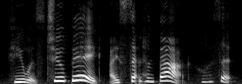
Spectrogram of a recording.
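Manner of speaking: lively storybook reading with big reveals; reading to children. Acted. Reader sharing a lift-the-flap book with a child, animated. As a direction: read it like bedtime story time for a toddler. Reads picture book aloud.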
